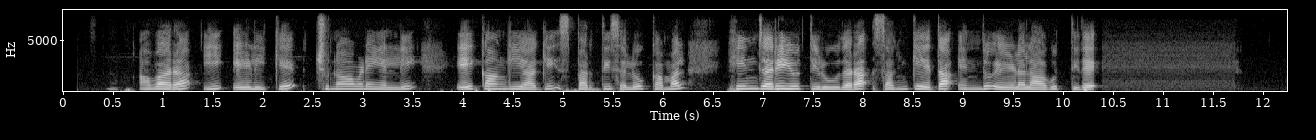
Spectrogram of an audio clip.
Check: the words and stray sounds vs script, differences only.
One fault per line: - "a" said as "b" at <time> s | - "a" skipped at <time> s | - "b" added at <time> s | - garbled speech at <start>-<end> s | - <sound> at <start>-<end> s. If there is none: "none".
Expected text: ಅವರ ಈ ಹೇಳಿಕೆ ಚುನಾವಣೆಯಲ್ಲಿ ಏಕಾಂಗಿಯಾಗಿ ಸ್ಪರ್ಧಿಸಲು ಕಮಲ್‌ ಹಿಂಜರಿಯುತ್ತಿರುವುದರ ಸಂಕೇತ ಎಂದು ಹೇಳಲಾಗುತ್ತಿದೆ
none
